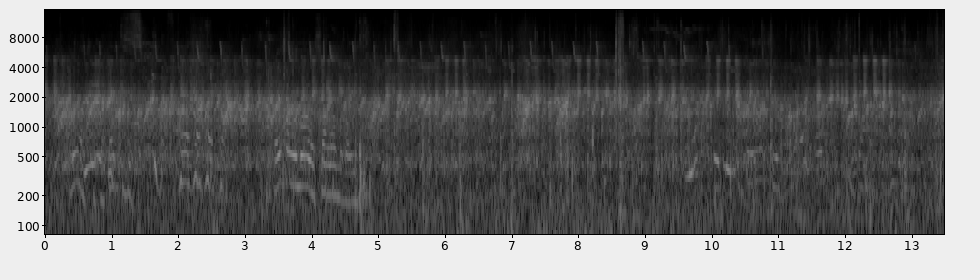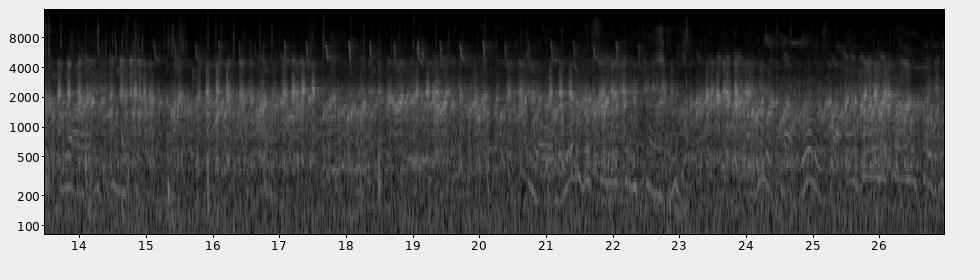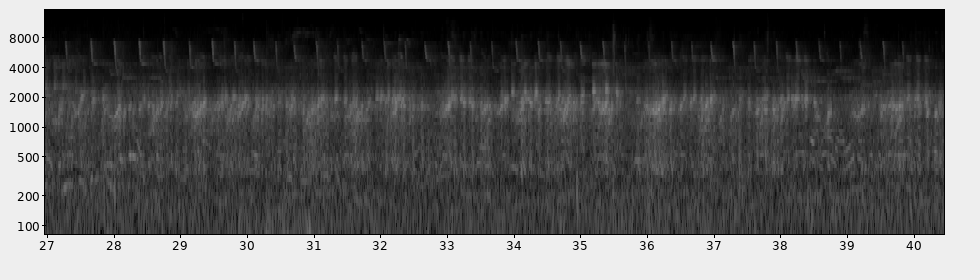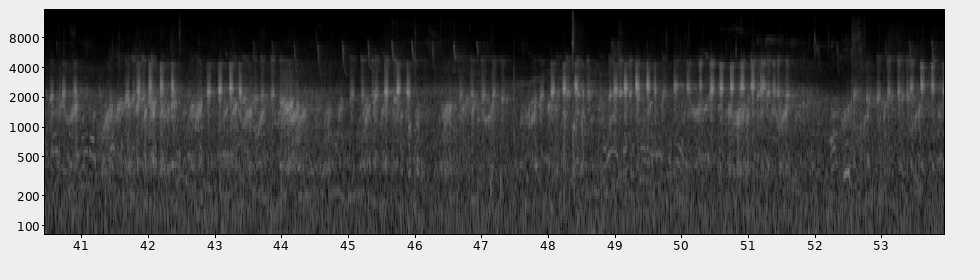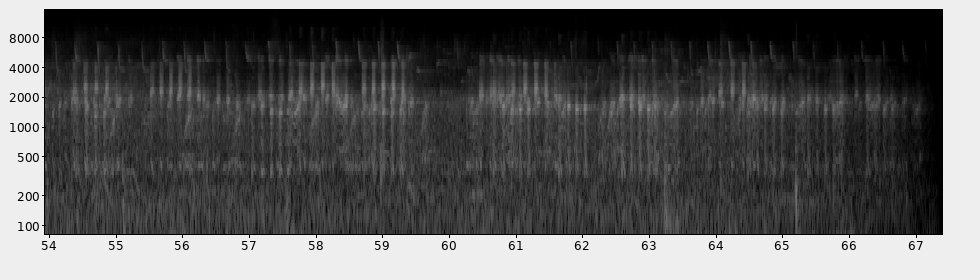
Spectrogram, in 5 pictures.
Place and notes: Croatia, Plitvička Jezera - frogs plitvička jezera national park
lots of frogs at a lake in plitviĉka jezera national park.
